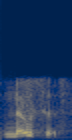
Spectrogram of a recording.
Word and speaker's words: gnosis: They're called Gnostics because of the Greek word for knowledge, which is gnosis, spelled with a G.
